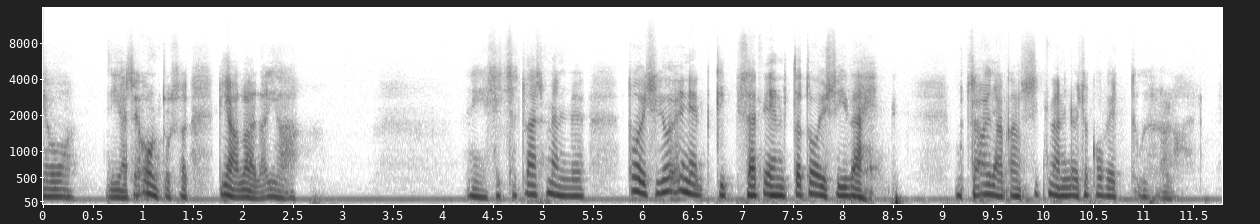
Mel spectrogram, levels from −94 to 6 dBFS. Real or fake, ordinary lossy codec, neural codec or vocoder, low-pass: fake; none; codec, 32 kHz, 1.9 kbps, SNAC; 14.4 kHz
